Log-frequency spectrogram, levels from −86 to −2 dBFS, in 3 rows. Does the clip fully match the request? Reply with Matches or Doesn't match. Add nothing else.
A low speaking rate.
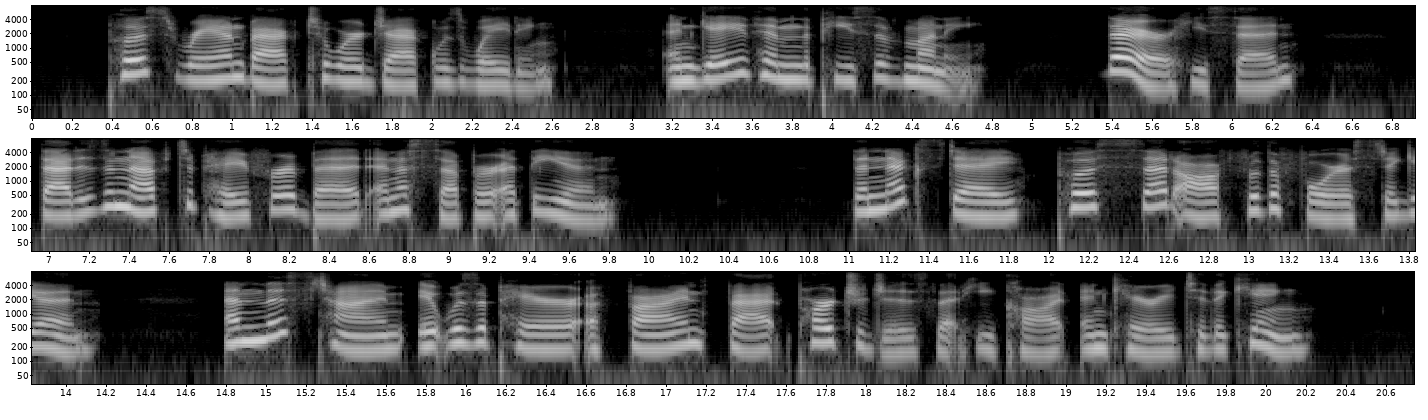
Doesn't match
